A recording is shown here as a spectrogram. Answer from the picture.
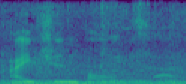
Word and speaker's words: Eichenwalde: It's Eichenwalde. No, you just have to say it like you're sneezing.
